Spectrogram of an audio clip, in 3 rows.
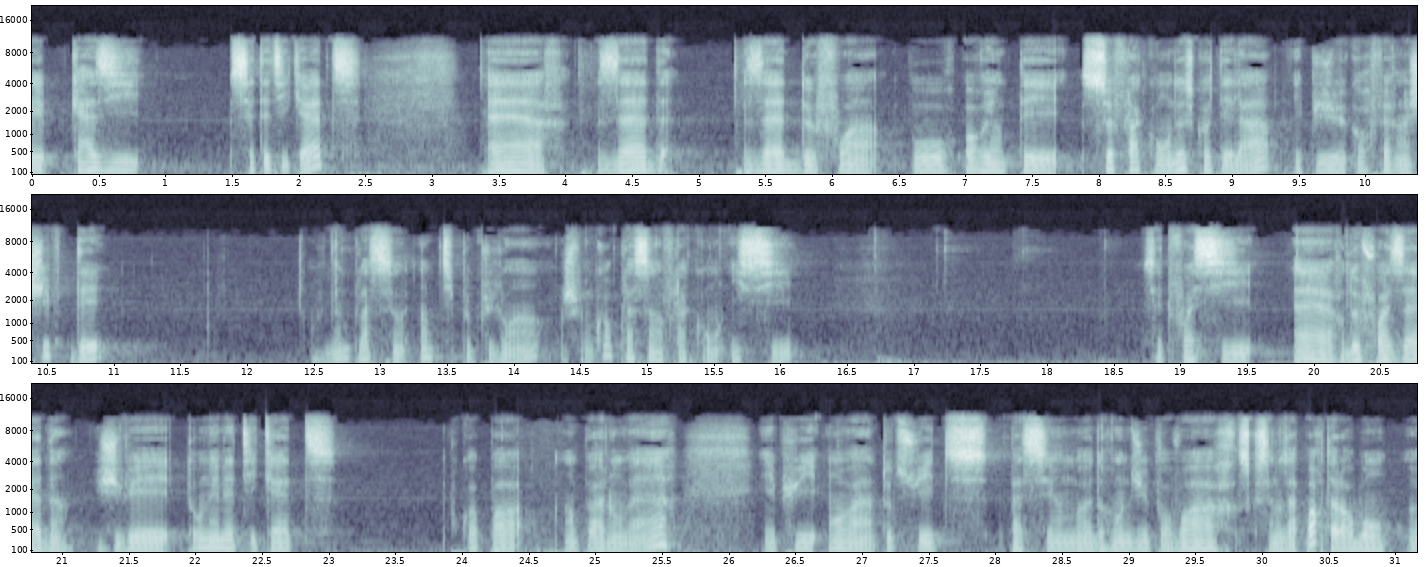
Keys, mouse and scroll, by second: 1.1 click, 1.3 right click, 2.4 r, 7.1 click, 7.9 KP_7, 9.3 shift+d, 9.8 click, 11.8 click, 12.1 r, 14.0 click, 14.6 shift+right click, 15.8 g, 16.3 click, 16.9 right click, 17.5 middle click, 18.9 r, 23.5 click, 24.1 KP_0, 24.9 scroll down 2, 26.7 click, 27.1 click.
